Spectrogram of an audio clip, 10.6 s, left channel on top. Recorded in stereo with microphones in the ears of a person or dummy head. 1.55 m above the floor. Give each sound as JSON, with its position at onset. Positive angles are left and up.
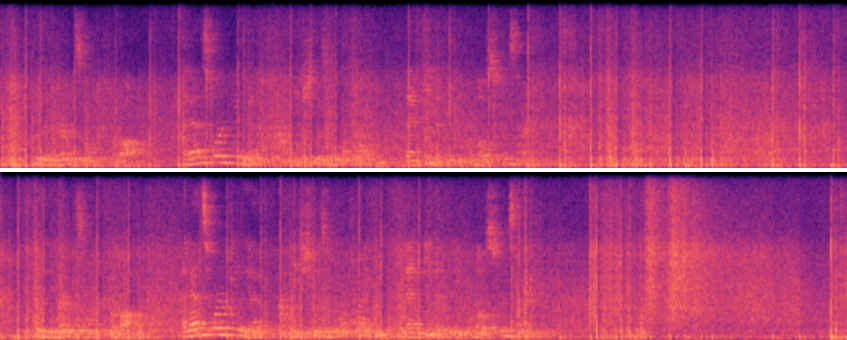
{"t": 0.4, "sound": "a woman speaking", "side_deg": 25, "distance_m": 1.1}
